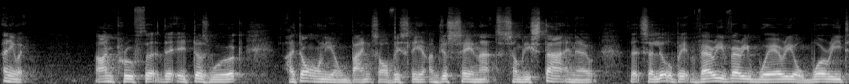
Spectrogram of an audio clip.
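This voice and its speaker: Very fast and at medium pitch, a man talks with a British accent. His intonation stays monotone and flat. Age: 60s. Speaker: investing vlogger. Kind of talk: casual investing advice talk. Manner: conversational, repetitive.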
